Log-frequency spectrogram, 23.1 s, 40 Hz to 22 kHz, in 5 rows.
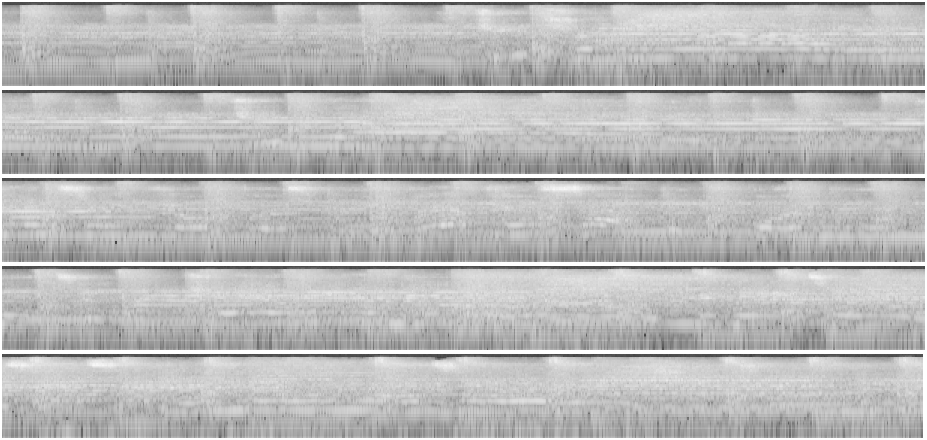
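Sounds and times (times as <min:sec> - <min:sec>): live rock band playing: 0:00.0 - 0:23.0.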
